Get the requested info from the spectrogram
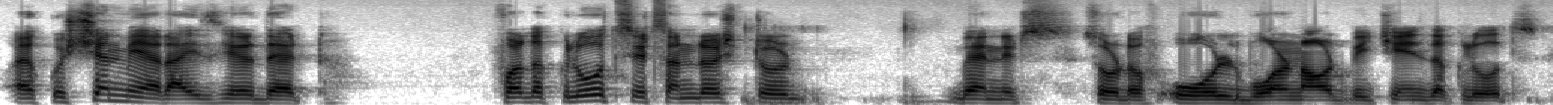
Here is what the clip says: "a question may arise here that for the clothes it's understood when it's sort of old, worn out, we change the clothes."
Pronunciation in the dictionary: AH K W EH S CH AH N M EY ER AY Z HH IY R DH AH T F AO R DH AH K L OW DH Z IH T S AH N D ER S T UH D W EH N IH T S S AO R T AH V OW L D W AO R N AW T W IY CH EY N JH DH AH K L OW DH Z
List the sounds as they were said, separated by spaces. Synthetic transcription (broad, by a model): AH K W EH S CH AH N M EY ER AY Z HH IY R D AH T F AO R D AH K L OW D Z IH T S AH N D ER S T UH D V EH N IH T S S AO R T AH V OW L D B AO R N AW T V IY CH EY N JH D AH K L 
